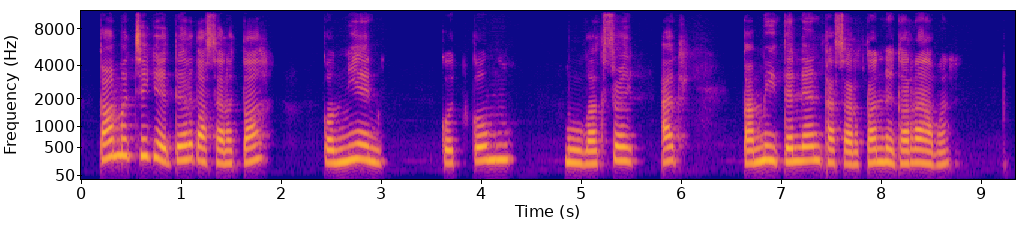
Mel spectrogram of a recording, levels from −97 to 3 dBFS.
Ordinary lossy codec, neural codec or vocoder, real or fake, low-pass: none; autoencoder, 22.05 kHz, a latent of 192 numbers a frame, VITS, trained on one speaker; fake; none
